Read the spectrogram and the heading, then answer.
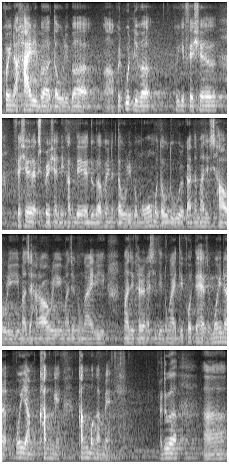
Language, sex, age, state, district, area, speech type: Manipuri, male, 18-30, Manipur, Kakching, rural, spontaneous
